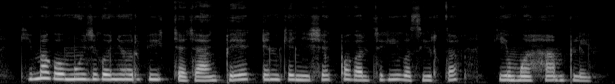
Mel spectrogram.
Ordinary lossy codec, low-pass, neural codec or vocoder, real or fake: none; none; vocoder, 44.1 kHz, 128 mel bands, Pupu-Vocoder; fake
